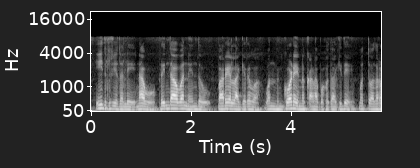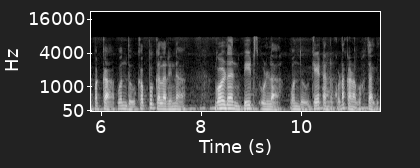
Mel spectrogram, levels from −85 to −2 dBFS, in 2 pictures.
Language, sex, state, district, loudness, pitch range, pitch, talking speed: Kannada, male, Karnataka, Shimoga, -20 LUFS, 105-125 Hz, 115 Hz, 120 wpm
